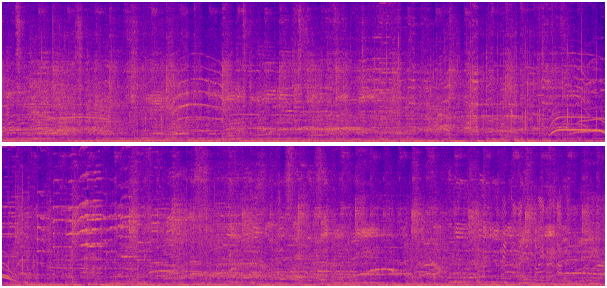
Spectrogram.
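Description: Audience cheering and whooping over loud music with a steady bass line.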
